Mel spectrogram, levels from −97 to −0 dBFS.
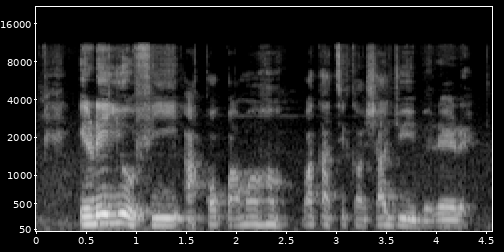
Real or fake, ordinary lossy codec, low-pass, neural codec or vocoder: real; none; 10.8 kHz; none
